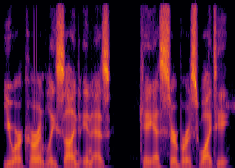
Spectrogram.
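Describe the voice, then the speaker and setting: A male text-to-speech console menu narrator reading prompts in a flat synthetic way, heard with a doubled echo from a second device. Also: deep voice, normal speed, clear, resonant tone.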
